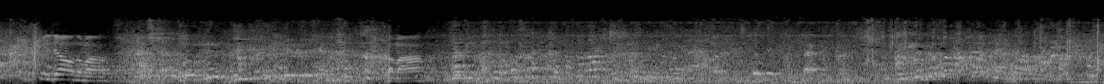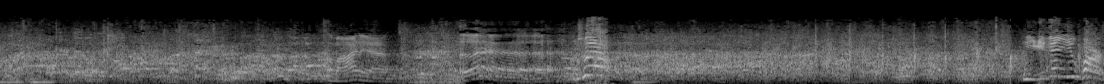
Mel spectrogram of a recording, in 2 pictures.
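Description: A second middle-aged man answers through a microphone in a lively back-and-forth.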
